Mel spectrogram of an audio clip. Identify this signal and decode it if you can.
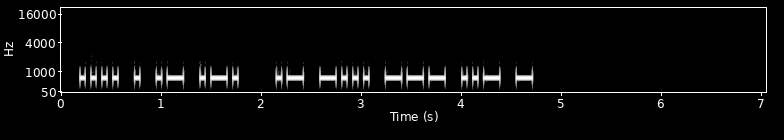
Morse code, heard as a keyed tone, about 22 wpm, 700 Hz. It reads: HEAR ABOUT
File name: practice / 22wpm / Sets of 6 Words - 22wpm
